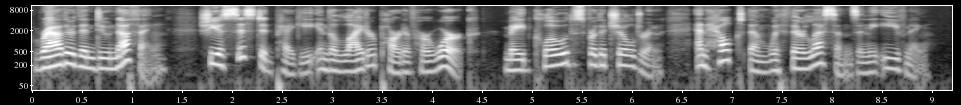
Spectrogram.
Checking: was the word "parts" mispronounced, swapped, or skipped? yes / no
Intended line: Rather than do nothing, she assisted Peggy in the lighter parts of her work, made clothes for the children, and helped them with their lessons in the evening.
yes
